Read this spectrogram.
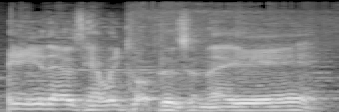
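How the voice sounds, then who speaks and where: A man's voice: medium pitch, moderate pace, dark tone. A man on a casual comic rant, blunt and sweary, full of fillers and chuckles. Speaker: commentator on the show. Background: music.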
